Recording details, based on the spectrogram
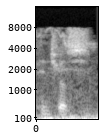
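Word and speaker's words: pintxos: And on my first night sort of in Bilbao, I went out, thought I'll go and get some pinchos, is that how I pronounce it? Yeah, pinchos.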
